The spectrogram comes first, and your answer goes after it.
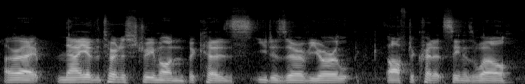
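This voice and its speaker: A man's voice: deep voice, little pitch movement, moderate pace, a bit bright. A man chatting casually as a game streamer, blunt and joking with some swearing.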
